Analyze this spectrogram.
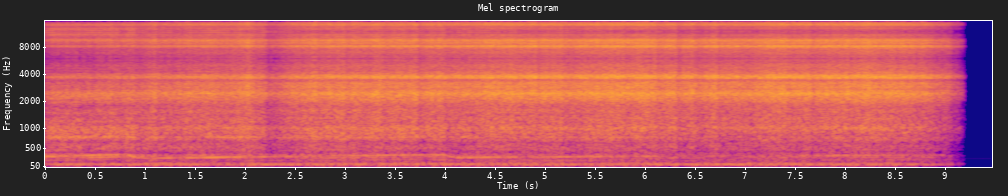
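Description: A car engine accelerating hard in a drag run: its pitch climbs through the gears and drops at upshifts about a second in and about four seconds in. The sound cuts off suddenly near the end.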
